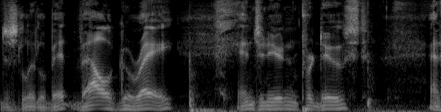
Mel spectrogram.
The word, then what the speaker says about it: Garay: together here in just a little bit val goray engineered and produced and how is it pronounced in spain and uh in spanish is pronounced garai garai yeah my grandfather was born in santander spain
